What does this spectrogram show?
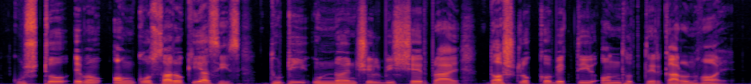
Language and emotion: Bengali, neutral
